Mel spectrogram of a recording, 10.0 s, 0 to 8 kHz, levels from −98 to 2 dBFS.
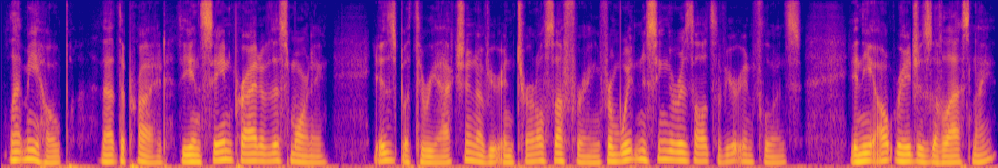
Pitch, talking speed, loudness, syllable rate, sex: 125 Hz, 200 wpm, -18 LUFS, 5.7 syllables/s, male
